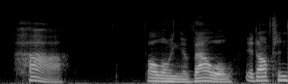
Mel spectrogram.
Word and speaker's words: H: In the German language, the name of the letter is pronounced ha.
